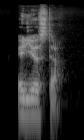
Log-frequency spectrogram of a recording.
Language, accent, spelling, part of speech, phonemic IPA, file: French, France, héliostat, noun, /e.ljɔs.ta/, LL-Q150 (fra)-héliostat.wav
- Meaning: heliostat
